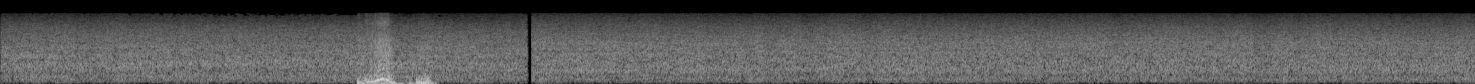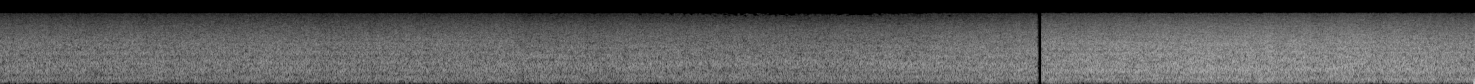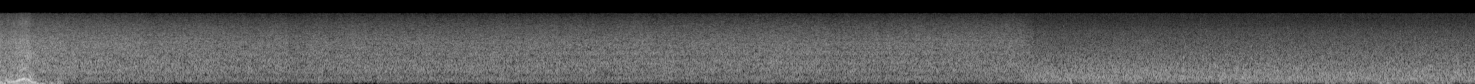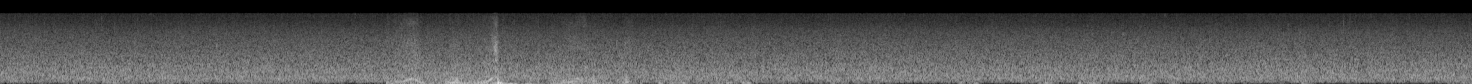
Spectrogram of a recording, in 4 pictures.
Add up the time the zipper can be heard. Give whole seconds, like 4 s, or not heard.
4 s.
